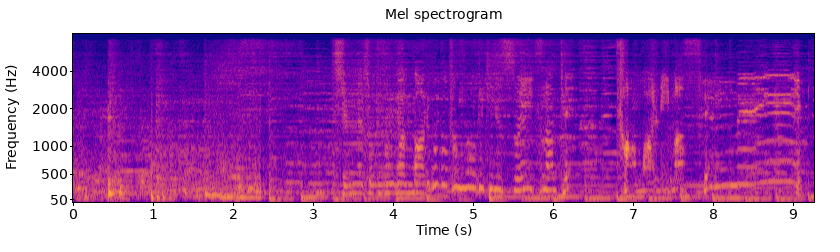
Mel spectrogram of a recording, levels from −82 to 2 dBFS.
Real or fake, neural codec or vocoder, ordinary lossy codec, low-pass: fake; codec, 32 kHz, 1.9 kbps, SNAC; none; 7.2 kHz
